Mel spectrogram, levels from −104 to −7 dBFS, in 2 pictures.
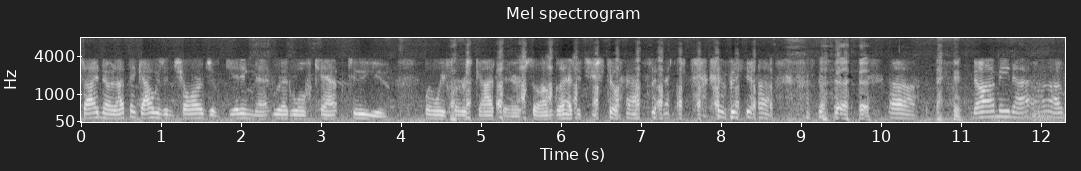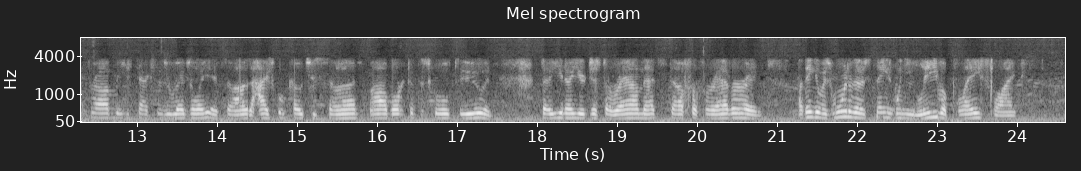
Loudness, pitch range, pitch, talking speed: -25 LUFS, 140-160 Hz, 150 Hz, 200 wpm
